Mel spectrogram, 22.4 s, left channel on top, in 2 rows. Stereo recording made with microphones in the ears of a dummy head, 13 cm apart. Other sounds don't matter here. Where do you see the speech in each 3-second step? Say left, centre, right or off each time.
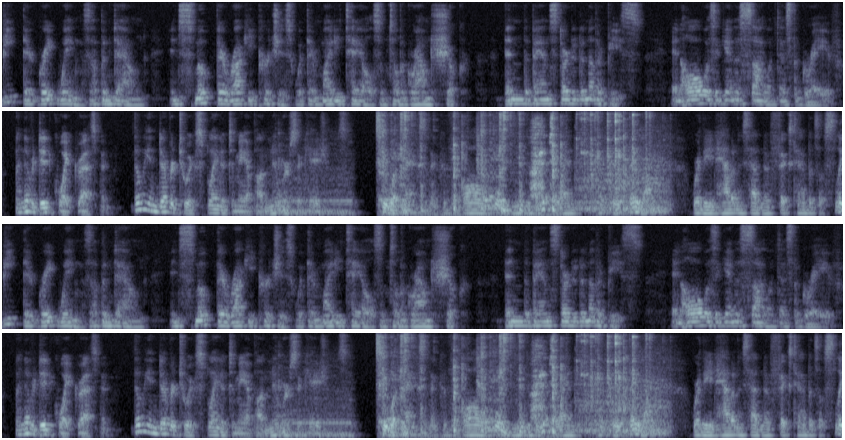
left, left, left, left, left, centre, centre, centre.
